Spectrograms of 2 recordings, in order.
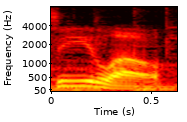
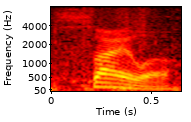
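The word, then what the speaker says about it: Sealo: them filo Selah oh it's pronounced seal oh okay I was thinking silo okay see well can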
